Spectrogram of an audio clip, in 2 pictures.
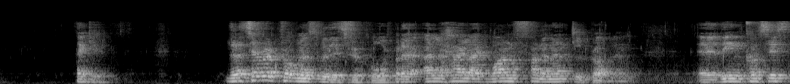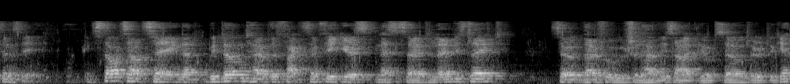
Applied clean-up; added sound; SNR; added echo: neural separator model SepFormer DNS4.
